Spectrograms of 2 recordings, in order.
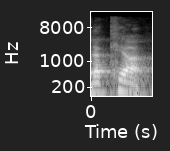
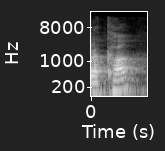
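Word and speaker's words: ਰਾਖਿਆ: So, Rakhya, it's not Rakha, but Rakhya. You have to pronounce the Yayaya.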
